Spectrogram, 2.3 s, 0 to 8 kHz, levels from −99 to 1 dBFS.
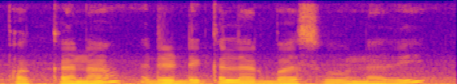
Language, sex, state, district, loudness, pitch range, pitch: Telugu, male, Telangana, Mahabubabad, -14 LUFS, 130-140 Hz, 135 Hz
